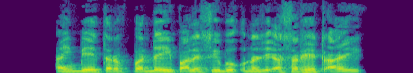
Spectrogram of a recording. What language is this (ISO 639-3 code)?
snd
